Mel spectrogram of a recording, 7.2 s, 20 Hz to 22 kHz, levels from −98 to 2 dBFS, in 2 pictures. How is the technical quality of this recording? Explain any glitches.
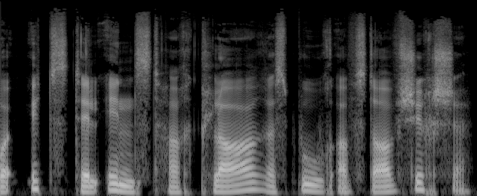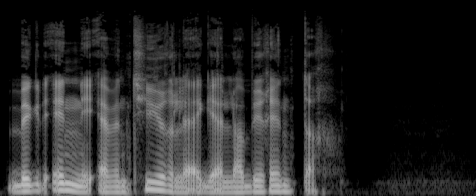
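No glitches or technical faults can be heard anywhere in the recording.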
